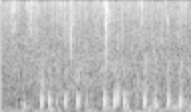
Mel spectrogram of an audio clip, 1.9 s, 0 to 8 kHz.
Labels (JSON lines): {"label": "biophony, pulse", "recorder": "SoundTrap 500"}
